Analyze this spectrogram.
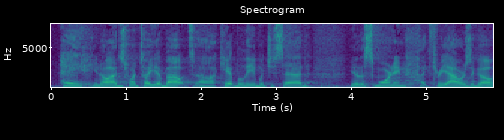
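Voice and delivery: quiet, low and weary, mildly upset; a hurt wife on the phone, held in; soft wife voice. Retold or imitated. Wife calls husband at work, quietly hurt.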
